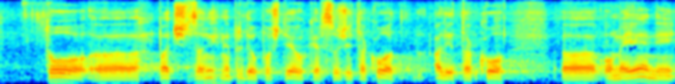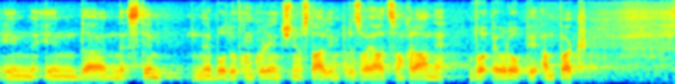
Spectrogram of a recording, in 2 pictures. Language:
Slovenian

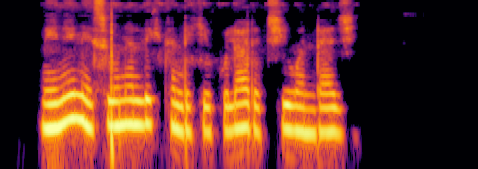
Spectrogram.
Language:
Hausa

